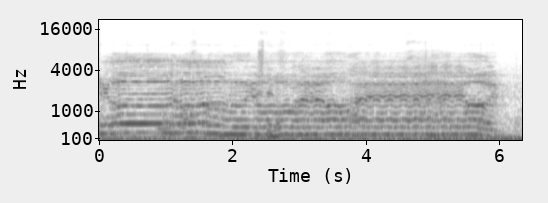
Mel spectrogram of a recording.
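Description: A man singing a powwow honor song in long held notes, his pitch wavering on the last note before he breaks off about six seconds in.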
